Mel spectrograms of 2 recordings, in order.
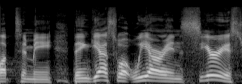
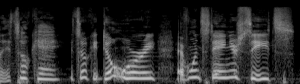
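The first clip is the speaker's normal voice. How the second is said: much higher, sing-song soothing stewardess voice; mock cheerful stewardess; 10 semitones higher than usual. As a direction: fake calm for the passengers, lightly hammed. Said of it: "keeping a nice face on".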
